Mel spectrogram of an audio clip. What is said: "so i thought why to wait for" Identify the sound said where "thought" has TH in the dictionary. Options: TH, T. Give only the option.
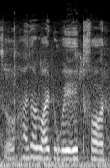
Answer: T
